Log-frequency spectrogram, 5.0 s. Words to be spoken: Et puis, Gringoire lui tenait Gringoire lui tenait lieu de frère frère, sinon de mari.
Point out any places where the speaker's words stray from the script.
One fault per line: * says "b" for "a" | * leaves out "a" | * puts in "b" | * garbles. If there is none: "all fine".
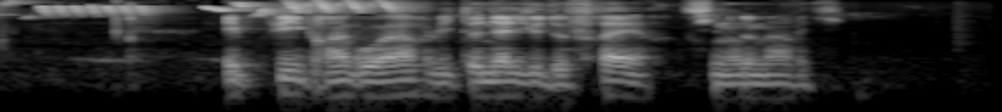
* leaves out "Gringoire lui tenait"
* leaves out "frère"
